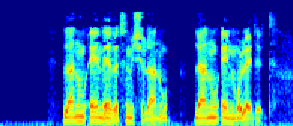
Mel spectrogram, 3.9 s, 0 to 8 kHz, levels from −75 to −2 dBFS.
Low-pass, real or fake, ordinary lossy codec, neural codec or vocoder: 7.2 kHz; fake; MP3, 24 kbps; autoencoder, 22.05 kHz, a latent of 192 numbers a frame, VITS, trained on many speakers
